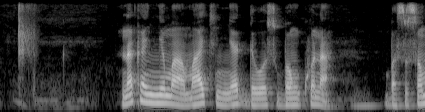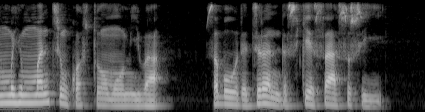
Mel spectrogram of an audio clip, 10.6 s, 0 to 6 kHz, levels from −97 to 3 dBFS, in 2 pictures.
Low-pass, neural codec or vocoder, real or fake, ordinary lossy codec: 5.4 kHz; none; real; none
